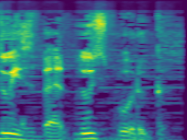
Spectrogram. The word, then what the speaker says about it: Duisburg: Pero hay, cerca de Düsseldorf, hay un pueblito que se llama Duisberg, algo así, donde apareció otro señor y me invitó a su casa también. Pero este es peor en realidad que el anterior. Esto es Duisburg.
